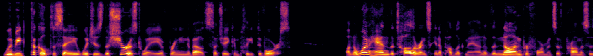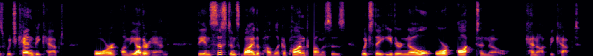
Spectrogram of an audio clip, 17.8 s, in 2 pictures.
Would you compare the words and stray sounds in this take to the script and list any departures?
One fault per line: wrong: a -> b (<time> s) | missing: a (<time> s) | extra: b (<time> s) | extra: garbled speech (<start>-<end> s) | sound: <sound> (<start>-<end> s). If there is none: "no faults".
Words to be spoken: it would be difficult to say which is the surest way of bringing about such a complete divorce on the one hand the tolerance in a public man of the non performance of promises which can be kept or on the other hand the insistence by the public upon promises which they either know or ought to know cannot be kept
missing: it (0.0 s)
sound: dropout (0.3-0.5 s)
sound: dropout (13.5-13.6 s)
